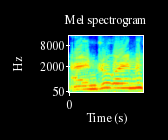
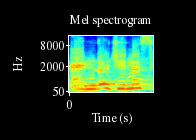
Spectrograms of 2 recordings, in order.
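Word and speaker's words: androgynous: पिछले कुछ वीडियो में मैंने एंड्रोगाइनस शब्द का उच्चारण गलत किया था। इसका सही उच्चारण एंड्रोजीनस है।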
